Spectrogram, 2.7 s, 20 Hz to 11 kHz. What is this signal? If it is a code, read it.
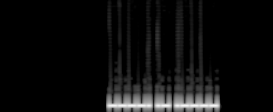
Morse code, heard as a keyed tone, about 50 wpm, 700 Hz. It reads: 9A1
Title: Callsign Prefixes for Top 50 DXCC - 50wpm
